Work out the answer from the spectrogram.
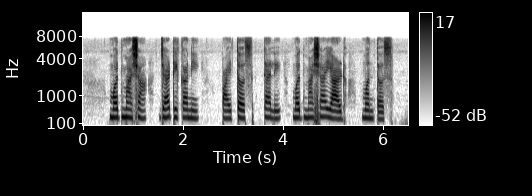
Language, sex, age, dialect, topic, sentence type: Marathi, female, 60-100, Northern Konkan, agriculture, statement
